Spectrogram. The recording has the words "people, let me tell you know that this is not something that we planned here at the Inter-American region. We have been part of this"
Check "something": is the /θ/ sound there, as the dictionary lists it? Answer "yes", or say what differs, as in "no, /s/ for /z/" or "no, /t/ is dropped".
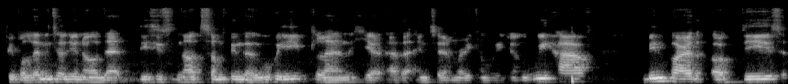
yes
